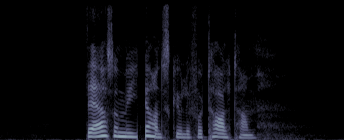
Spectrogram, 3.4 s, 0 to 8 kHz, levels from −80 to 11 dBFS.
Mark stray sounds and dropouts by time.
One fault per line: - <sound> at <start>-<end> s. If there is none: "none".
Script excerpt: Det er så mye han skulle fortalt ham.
- dropout at 1.4-1.5 s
